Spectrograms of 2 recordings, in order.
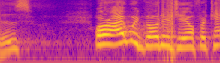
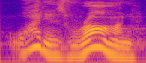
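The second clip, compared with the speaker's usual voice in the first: slow, soft and low, gently asking; soft worried question; 7 semitones lower, 6 dB quieter, much slower than usual. Retold or imitated. Husband gently asking his sobbing wife, soft and slow. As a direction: ease into it softly, like approaching someone crying.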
